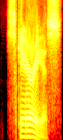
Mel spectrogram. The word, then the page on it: scarious: American English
